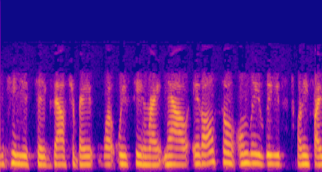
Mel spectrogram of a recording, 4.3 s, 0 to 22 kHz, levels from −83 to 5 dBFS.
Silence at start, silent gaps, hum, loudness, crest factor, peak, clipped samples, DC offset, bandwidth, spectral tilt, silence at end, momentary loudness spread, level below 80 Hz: 0 s; none; none; -14 LUFS; 12 dB; 0 dBFS; under 0.1%; under 0.1%; 7.2 kHz; -8 dB/octave; 0 s; 4 LU; -72 dBFS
